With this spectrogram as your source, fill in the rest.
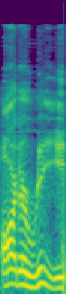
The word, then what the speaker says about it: arteries: It's like you can't put the accent on the wrong syllable.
